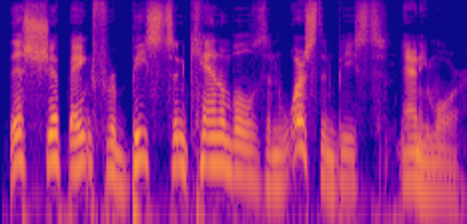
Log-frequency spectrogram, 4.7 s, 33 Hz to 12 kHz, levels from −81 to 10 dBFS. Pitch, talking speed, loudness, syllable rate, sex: 120 Hz, 165 wpm, -20 LUFS, 3.9 syllables/s, male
